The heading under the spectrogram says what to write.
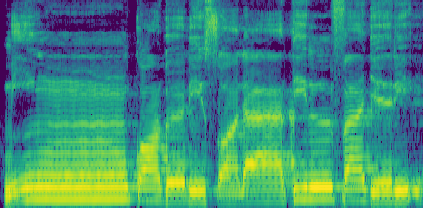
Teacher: Qalqalah artinya memantul, sugro itu kecil. Sesuai namanya, bunyi ba sukun dipantulkan, tapi jangan berlebihan. Cukup dialirkan pantulannya. · Minkum, min qabli, sama-sama bacaan ikhfa ab'ad. Cara bacanya bunyi nun sukun kita ganti jadi eng. Bunyinya jadi eng, dengungkan 2 harokat. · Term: qalqalah sugro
